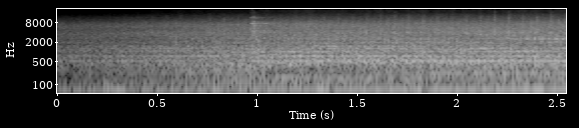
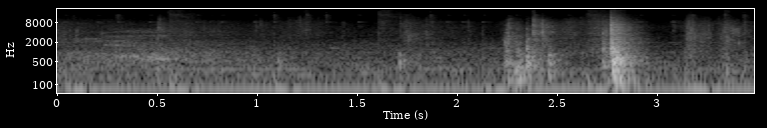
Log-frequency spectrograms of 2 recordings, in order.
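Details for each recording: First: Ford Puma, broken and sitting six months, first start after the four injectors and vacuum pipe were reconnected: catches and rises to an even, steady idle, no misses, knocks or rattles; runs brilliantly. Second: Ford Puma that stopped running, cranked after fuel confirmed reaching the front and the system primed: clicks, then about 4.5 seconds of cranking with no firing; fault in the engine bay, owner suspects an injector or pressure regulator.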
